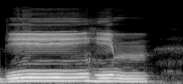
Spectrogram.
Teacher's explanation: Mad thii yaitu adanya kasrah bertemu dengan Ya Sukun kita panjangkan dua harakat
